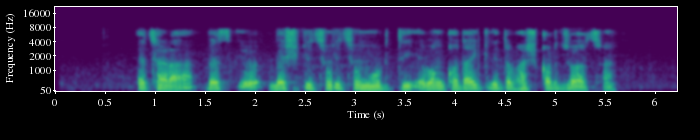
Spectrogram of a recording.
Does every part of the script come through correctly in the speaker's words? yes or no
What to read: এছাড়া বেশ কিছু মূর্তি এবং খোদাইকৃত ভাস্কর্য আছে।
no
